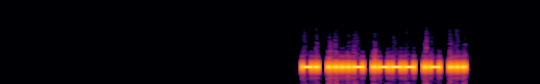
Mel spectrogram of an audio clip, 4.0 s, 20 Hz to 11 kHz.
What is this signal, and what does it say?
Morse code, heard as a keyed tone, about 46 wpm, 700 Hz. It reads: N4JAS
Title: USA Call Signs - 5 Characters - Repeated 3x - 50wpm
